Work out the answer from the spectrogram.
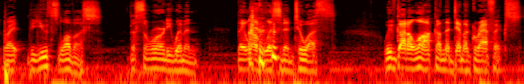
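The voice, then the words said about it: Imitates another person's voice. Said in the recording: “that was a Bernie impression”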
